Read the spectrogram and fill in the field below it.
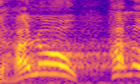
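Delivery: loud, high hello into the handset; mock phone shout. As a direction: yell as if the line is bad.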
